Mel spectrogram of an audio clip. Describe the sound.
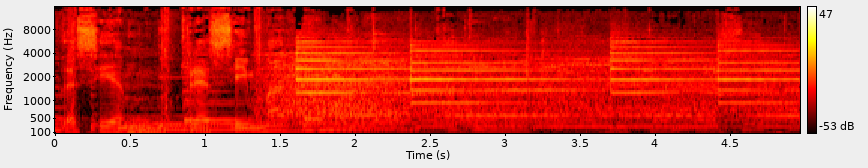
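Clock tower quarter chimes ring out in Madrid just before the New Year, in a series of bright, sustained bell strokes about a second apart, each tone lingering into the next, after a brief stretch of voices at the start.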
